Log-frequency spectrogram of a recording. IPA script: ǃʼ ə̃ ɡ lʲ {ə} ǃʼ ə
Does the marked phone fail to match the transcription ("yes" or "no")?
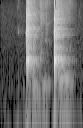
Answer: no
